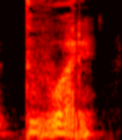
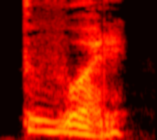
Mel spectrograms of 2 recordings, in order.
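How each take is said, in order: First: Тварь hissed much softer, almost breathed; furious hissed тварь; hissed insult. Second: Тварь breathed out much softer, worn out; drained, pained gasp of тварь; exhausted exhale. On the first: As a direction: spit out тварь as a quiet venomous hiss. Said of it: "Шипела я злобно". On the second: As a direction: squeeze тварь out on a tired breath. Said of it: "вымученно выдохнул Малир". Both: Acted.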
